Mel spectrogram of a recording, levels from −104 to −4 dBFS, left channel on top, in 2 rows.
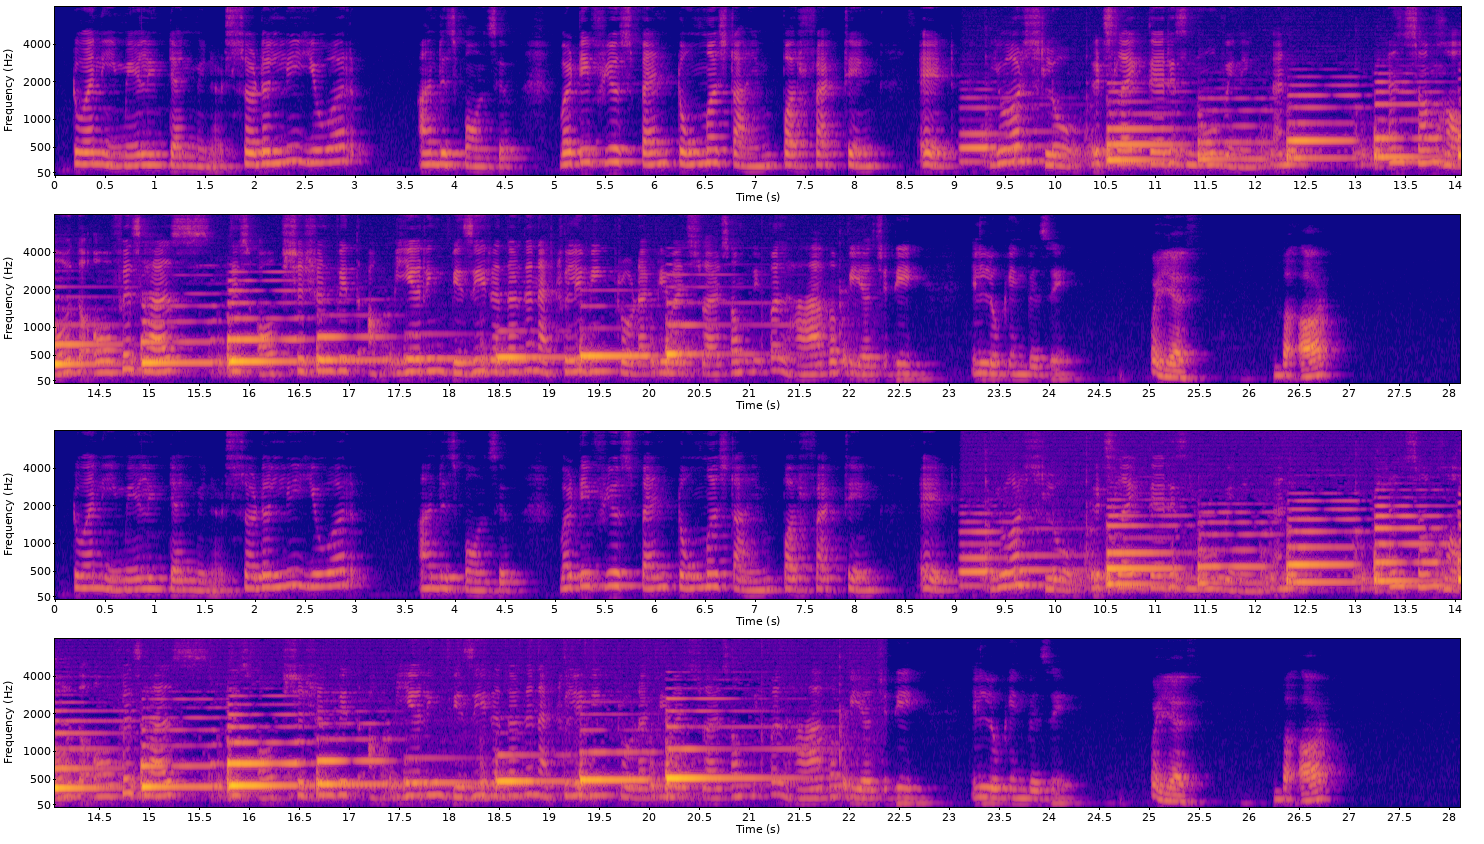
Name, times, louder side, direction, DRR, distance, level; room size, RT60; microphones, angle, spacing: voice 1, 0.2-3.1 3.6-4.6 5.1-8.3 8.7-9.0 9.3-12.5 13.3-22.7 23.2-24.2, left 2 dB, 55° left, 2.5 m, -42 dB
sound 1, 9.1-10.0 10.3-21.4 21.9-22.0, right 3 dB, 45° right, 1.1 m, -31 dB
voice 2, 25.0-25.4 26.3-26.8, left 4 dB, 35° left, 0.7 m, -38 dB
19.0 x 8.3 x 8.3 m
head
